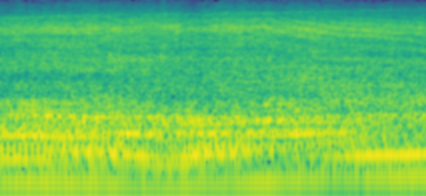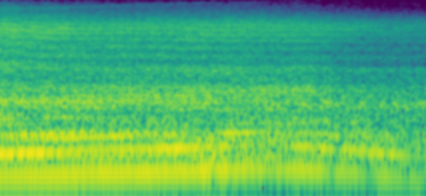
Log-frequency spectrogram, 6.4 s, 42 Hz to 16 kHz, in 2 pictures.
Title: Exhaust Leak 🔥🔥 | GAL EN29 On Bus Route 486 (Spot + 8)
